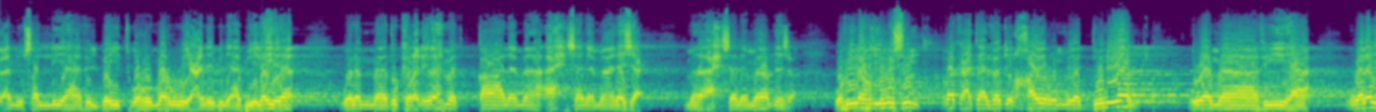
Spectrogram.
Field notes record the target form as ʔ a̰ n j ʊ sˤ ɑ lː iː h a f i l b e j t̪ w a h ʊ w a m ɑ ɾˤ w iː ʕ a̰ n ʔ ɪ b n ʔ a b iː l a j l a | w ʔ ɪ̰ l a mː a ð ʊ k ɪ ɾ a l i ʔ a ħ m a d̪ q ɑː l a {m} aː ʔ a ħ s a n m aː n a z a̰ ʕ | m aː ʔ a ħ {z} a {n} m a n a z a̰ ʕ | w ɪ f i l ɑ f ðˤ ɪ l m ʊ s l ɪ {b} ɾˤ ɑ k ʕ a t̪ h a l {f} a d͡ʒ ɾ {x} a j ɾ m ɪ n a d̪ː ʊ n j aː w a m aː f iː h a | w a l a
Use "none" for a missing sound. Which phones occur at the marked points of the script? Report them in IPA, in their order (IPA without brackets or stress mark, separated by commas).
m, s, n, m, f, x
